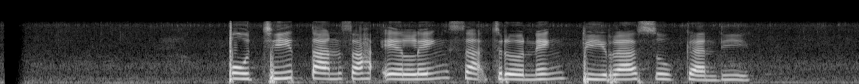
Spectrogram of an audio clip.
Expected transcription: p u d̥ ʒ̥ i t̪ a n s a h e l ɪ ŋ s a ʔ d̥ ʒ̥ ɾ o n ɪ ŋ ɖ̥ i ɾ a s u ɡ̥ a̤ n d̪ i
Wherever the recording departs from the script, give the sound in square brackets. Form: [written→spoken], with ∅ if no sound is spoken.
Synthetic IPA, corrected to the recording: p u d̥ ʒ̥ i t̪ a n s a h e l ɪ ŋ s a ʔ d̥ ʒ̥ ɾ o n ɪ ŋ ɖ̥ i ɾ a s u ɡ̥ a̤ n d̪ i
